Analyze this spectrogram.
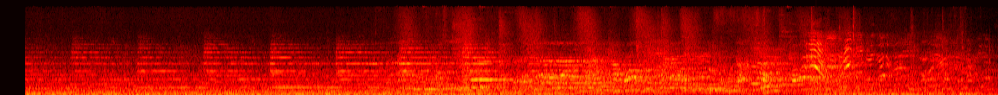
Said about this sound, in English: Soundscape of the Old City of Jerusalem.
